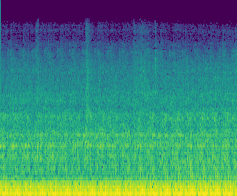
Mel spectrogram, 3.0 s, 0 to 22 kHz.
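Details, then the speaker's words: Jeep WJ 2.7 CRD (OM612) diesel after a cold start, showing zero oil pressure, hunting rpm and white smoke: a clattering idle with an uneven beat, stumbling about twice a second; it sounds like a misfire, with injectors suspected. "this is the engine this is what it sounds like sounds like it's missing and um it's very W in yeah"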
